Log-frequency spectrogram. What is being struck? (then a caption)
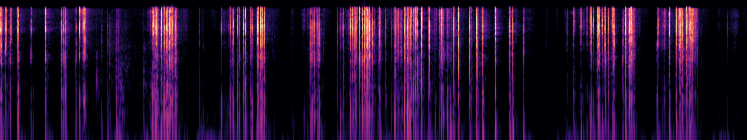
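Ridged rubber wood-graining tool scratched with fingernails. Long nails scratch across the ridges of a palm-sized red rubber wood-graining tool with a hollow curved pad. The result is rapid, uneven bursts of dry scratching and scraping, with a hollow low rumble beneath bright crackly texture.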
